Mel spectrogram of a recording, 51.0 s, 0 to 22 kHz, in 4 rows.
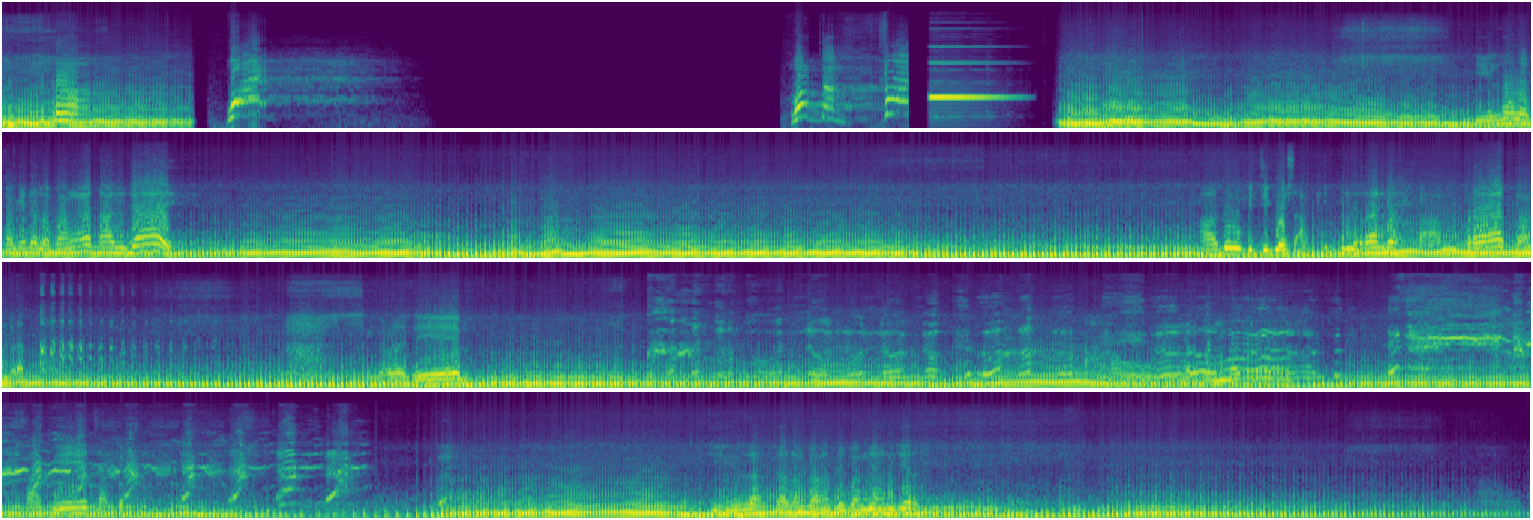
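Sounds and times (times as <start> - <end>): motorcycle engine at low revs: 0.0 - 1.6, 8.8 - 50.9.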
